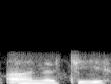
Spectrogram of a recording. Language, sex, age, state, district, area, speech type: Kashmiri, male, 18-30, Jammu and Kashmir, Kupwara, rural, conversation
